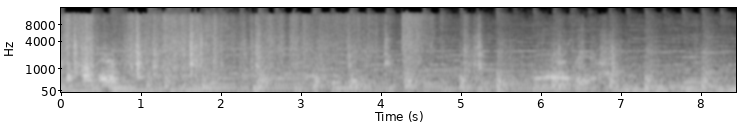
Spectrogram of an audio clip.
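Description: Plastic bag crinkling and rustling in irregular bursts as the parts of a plastic model kit are pulled out, over background music with a low, steady bass line.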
